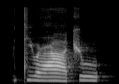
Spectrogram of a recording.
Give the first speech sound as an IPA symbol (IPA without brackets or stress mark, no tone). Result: tʲ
